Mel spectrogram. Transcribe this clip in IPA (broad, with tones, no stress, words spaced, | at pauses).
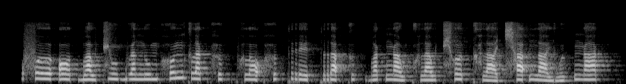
fɤː˧ʔɔː˨˩t̚ ba˩˦w t͡ɕuː˧bɯ˧a̯nuː˧m ho˥˩nkla˦˥k̚ hɯ˨˩k̚ pʰlɔ˨˩ʔhɯ˥˩k̚preː˨˩t̚ pra˦˥ʔkɯ˨˩k̚ ba˥˩k̚ŋa˨˩w kʰla˦˥wt͡ɕʰɤː˥˩t̚kʰlaː˩˦ t͡ɕʰa˦˥ʔ na˨˩jwɯ˦˥k̚ ŋa˥˩k̚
